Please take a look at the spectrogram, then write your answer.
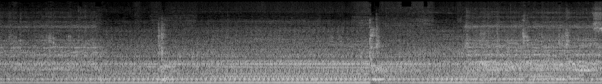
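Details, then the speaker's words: Skid steer driving a 12-inch rock-bit auger into rocky ground, still in dirt; steady diesel drone holding under load as the auger churns evenly through soft soil, no rock chatter yet; auger boring through soil. "That is a 12-inch rock bit. That's all dirt right there. Still hitting just dirt."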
